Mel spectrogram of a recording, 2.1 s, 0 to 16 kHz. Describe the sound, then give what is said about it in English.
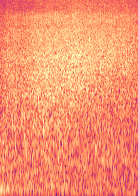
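Ocean waves rolling around a long gray supertanker over 300 meters long at night on the Arabian Sea, a loud, steady, unbroken wash of rushing water with no distinct breakers. “Night fell on the southern reaches of the Arabian Sea. A long, gray supertanker, stretching over 300 meters, rose and fell with the cadence of the rolling waves.”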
